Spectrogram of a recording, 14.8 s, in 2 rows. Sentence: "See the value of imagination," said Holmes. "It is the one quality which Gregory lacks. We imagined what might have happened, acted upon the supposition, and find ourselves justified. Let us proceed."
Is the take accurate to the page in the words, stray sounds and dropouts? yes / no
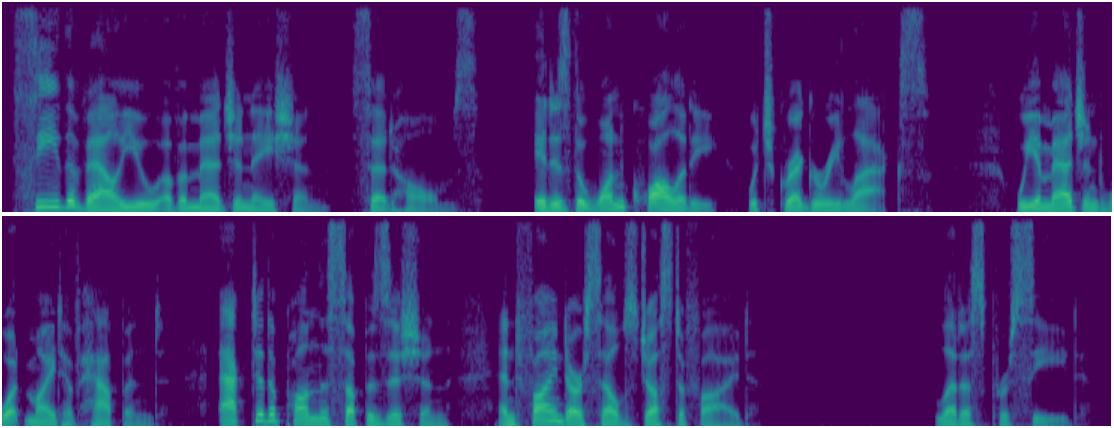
yes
